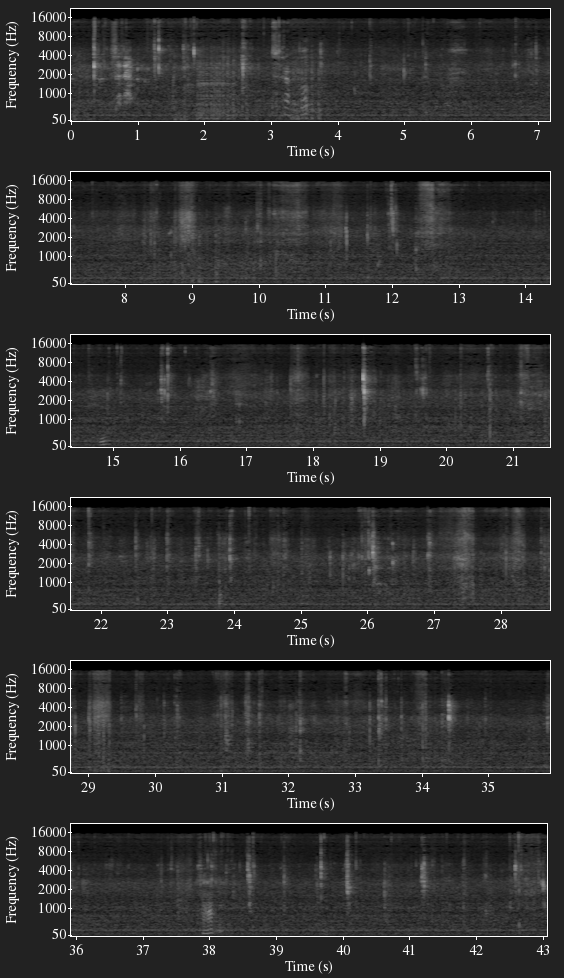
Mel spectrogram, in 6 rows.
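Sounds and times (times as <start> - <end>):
people chewing and biting food: 0.0 - 43.0
food crunching: 13.5 - 43.0.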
